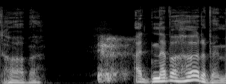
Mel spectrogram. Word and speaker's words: Haber: before I digress again I'll admit I've never heard of Fritz Harbor in America sometimes pronounced Haber though I think I'll stick with Harbor I'd never heard of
